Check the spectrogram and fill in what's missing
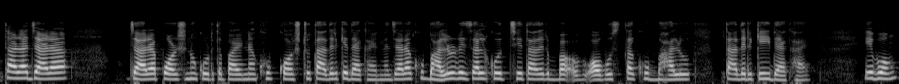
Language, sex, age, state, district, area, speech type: Bengali, female, 30-45, West Bengal, South 24 Parganas, rural, spontaneous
